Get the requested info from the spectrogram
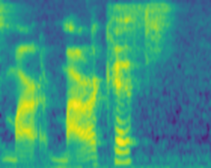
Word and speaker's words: Marakith: So a young man named Shion is killed protecting a magical spring of immortality, and because the villain, whose name is it's like Marcus, pronounced really badly. It's Marakith.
